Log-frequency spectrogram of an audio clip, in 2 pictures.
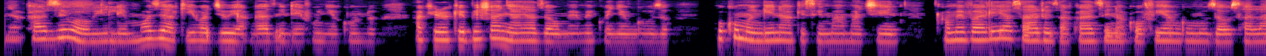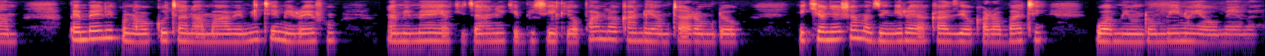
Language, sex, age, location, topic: Swahili, female, 25-35, Nairobi, government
